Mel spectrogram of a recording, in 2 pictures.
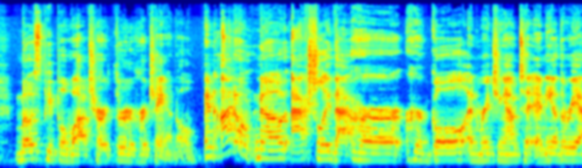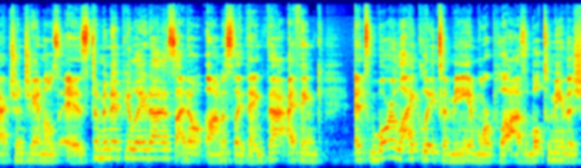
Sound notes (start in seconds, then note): none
